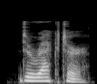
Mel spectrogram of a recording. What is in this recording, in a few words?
"Director", English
